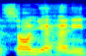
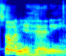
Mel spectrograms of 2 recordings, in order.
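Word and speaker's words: Sonja Henie: said you wanted it somebody else said Sonja Henny too sorry no it's Sonia Henny I say it wrong poodle I'm sending you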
